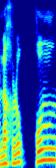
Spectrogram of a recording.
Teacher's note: اسی طرح سے علم نخلقکم میں بھی ادغام ناقص جائز ہے کہ آپ قاف کی صفت استعلاء اور صفت اطباق وغیرہ کو آپ باقی رکھتے ہوئے آپ ادغام کریں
